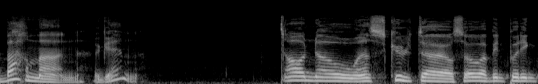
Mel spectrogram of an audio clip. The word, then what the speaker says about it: sculpteur: not that difficult, un sculpteur, un sportif, un peintre, un photographe, un journaliste. All right, so un barman, un sculpteur. Same thing here. This P here is not pronounced.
